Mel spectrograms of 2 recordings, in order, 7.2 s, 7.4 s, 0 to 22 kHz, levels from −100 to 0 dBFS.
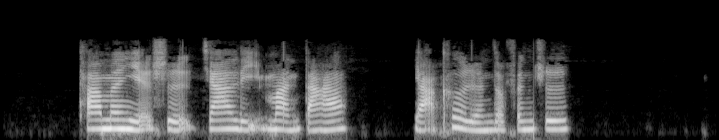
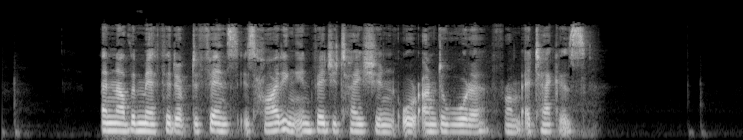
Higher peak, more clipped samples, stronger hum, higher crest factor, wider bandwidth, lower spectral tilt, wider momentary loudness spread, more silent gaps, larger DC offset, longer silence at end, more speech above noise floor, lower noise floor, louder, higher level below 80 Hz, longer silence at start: about the same, -2 dBFS vs -4 dBFS; neither; neither; about the same, 18 dB vs 18 dB; second, 7.8 kHz vs 12 kHz; first, -6 dB/octave vs -4 dB/octave; first, 9 LU vs 6 LU; neither; neither; about the same, 1.5 s vs 1.55 s; about the same, 70 dB vs 67 dB; about the same, -87 dBFS vs -86 dBFS; about the same, -18 LUFS vs -20 LUFS; first, -60 dBFS vs -66 dBFS; second, 0.8 s vs 1 s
